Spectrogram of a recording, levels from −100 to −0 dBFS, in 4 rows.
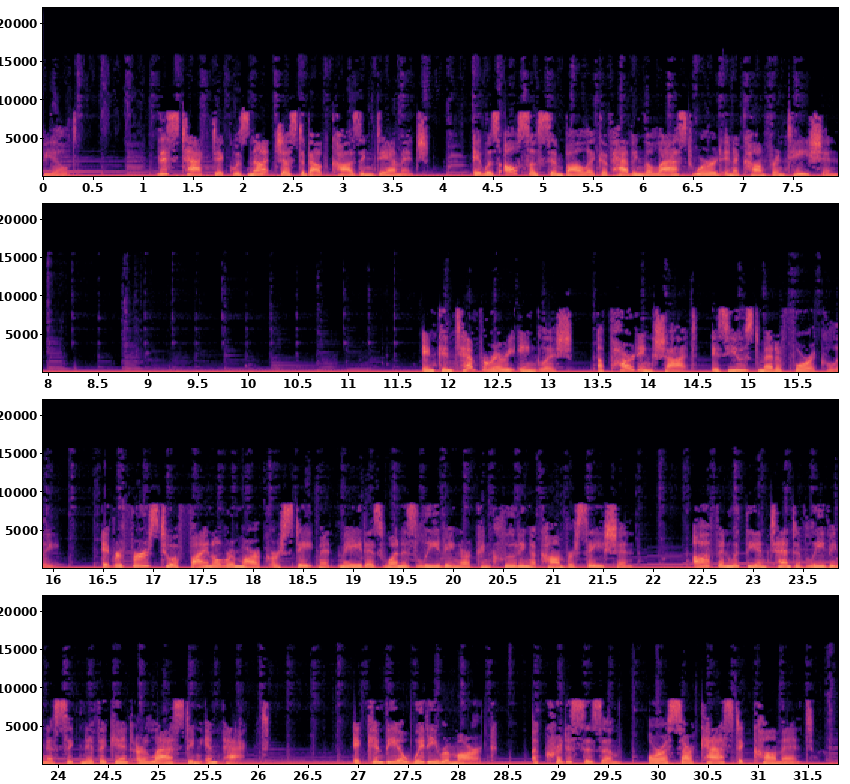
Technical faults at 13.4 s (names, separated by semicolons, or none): mains hum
